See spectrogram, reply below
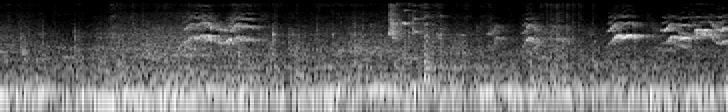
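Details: Cockatiels on a breeding farm give short, scratchy chirps in scattered bursts over a steady low rumble.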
